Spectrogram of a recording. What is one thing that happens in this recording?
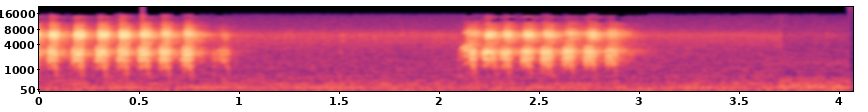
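A magpie chatters close by in loud, rapid rattling bursts.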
